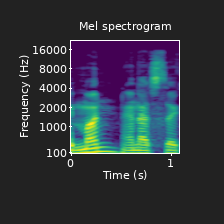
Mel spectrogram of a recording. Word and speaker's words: Mun: um again i know that most people say mon and that's the correct pronunciation i don't care i like saying that i'm landing on the moon because it's just needle burrito man to land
